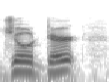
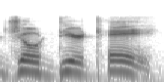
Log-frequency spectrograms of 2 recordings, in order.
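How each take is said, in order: First: The name is said plainly, ending on 'dirt'. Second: The name ends with a fancy French-style 'tay'. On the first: This is the old, ordinary version. "The old team was" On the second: This is the new, fancier version.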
